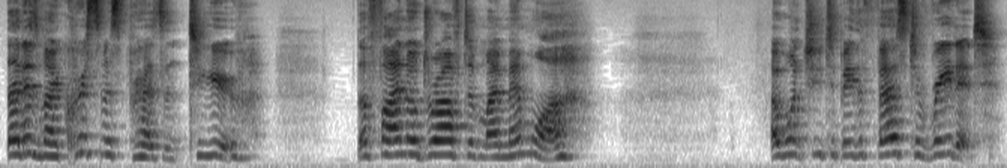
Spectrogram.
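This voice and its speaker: An actress playing a gravely ill, melancholy and intense woman in a period radio drama, speaking in deliberate, literary phrases. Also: sits high. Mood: weary, tender.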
